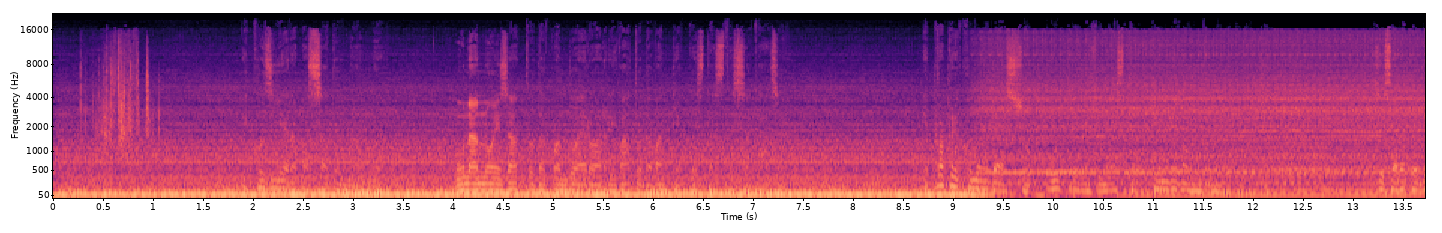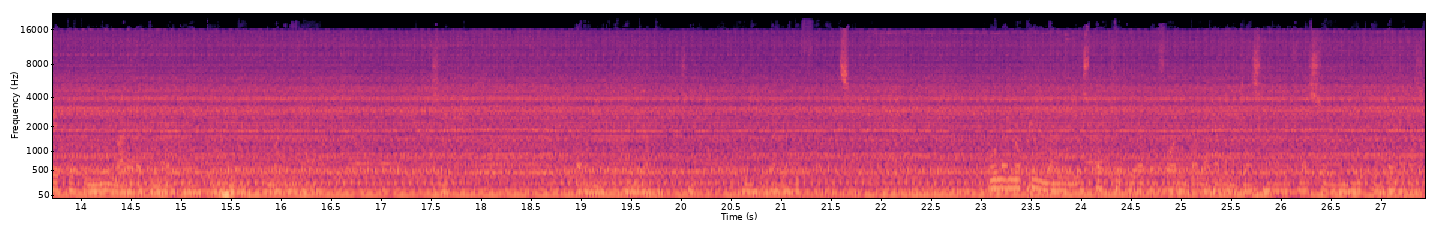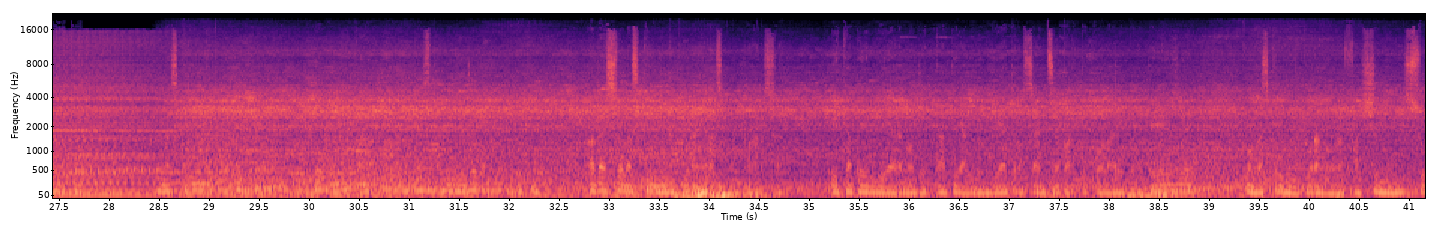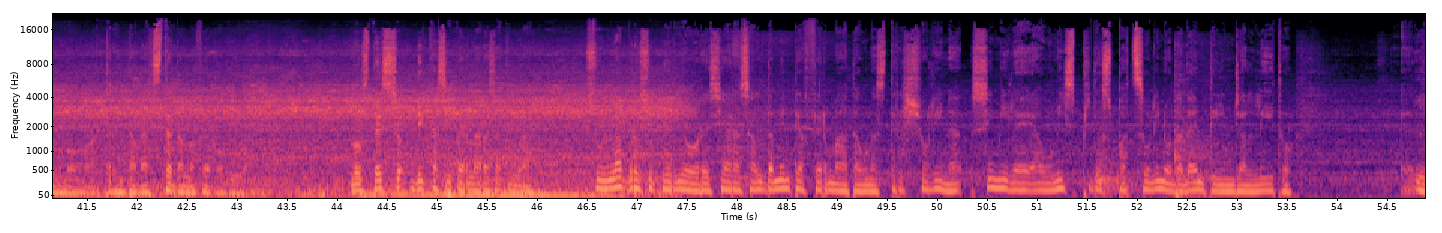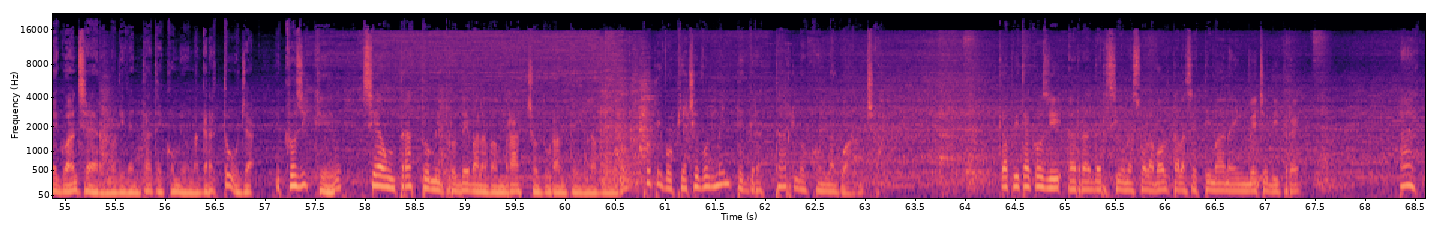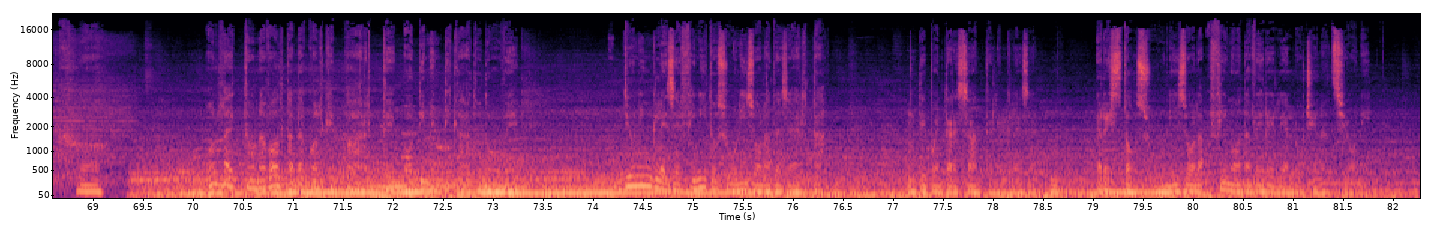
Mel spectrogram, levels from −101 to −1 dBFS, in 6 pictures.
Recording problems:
traffic noise; very loud; throughout; 3 dB above the speech

